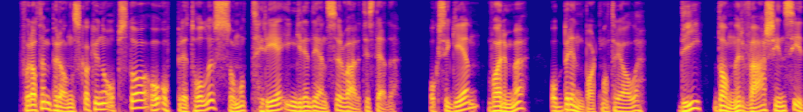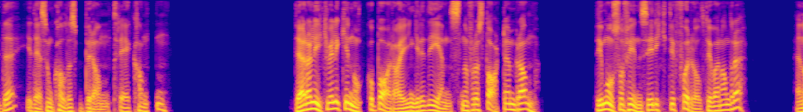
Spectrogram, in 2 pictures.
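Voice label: Norwegian e-learning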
